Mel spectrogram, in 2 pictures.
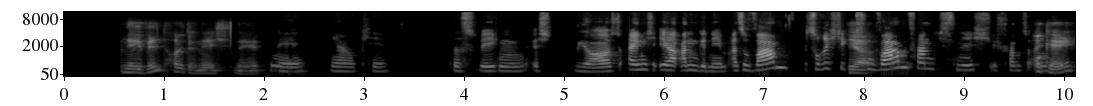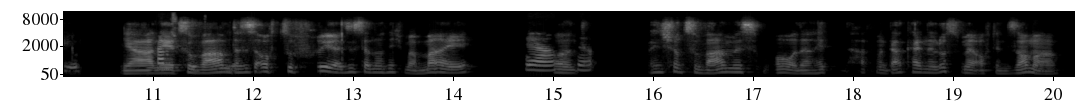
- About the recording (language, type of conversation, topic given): German, unstructured, Welcher Film hat dich zuletzt richtig begeistert?
- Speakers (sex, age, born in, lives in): female, 40-44, Germany, France; male, 30-34, Japan, Germany
- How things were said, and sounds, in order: none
